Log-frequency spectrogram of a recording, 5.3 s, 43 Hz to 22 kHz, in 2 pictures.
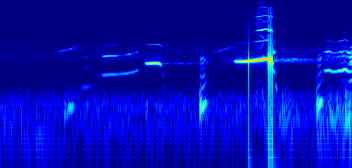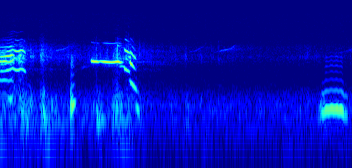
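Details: Webcam recording of a white-tailed eagle, 6 August 2015: uneven high yelps and squealing notes, one loud sharp burst near the middle followed by a rapid chattering run and a final short cry.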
